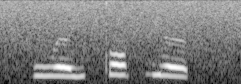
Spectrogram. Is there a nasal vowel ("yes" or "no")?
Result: no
